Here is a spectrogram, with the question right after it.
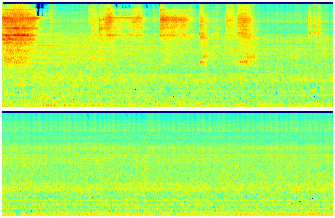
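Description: ScotRail trains departing and arriving at Edinburgh Haymarket station, a continuous rumble of diesel and electric units with wheels squealing and metallic screeches early on, loud and near, no talk.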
